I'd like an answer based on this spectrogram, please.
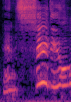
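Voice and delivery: very high loud cry; shrieking disbelief. Real, not acted. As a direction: shriek it in shock. Shrill disbelief. (grito incrédulo)

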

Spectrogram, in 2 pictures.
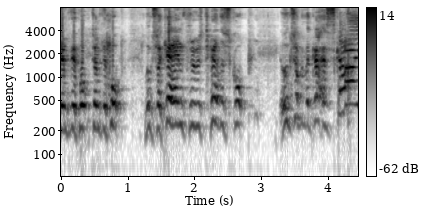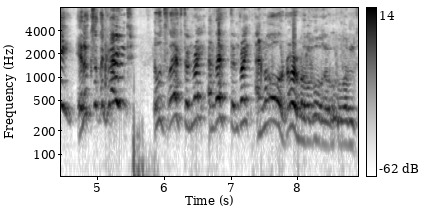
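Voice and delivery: high, excited storybook narration; reading to children. Acted. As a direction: build towards the big shout. Reads picture book aloud.

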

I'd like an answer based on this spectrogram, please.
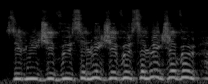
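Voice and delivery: high frantic panic, voice shooting up; panicked yelling. Real, not acted. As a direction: shout it in terror as the monster appears. Horror game, spotting a monster.

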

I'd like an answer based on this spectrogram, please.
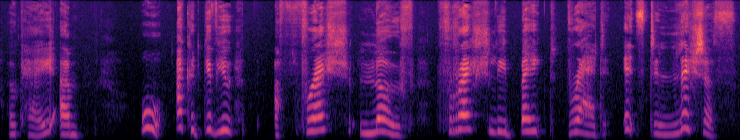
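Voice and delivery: anxious mother offering anything she has; eager Nan. Acted.

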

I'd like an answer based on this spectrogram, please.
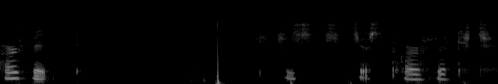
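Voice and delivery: whispered, deflated muttering; exasperated whisper. Real, not acted. Gamer fed up after mishaps, exasperated whisper. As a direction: drop to a slow, defeated whisper.

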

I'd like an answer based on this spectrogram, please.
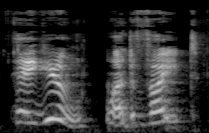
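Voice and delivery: loud high picking a fight; bully bug challenge; grouchy ladybug. A narrator's reading. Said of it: "the grouchy ladybug said".

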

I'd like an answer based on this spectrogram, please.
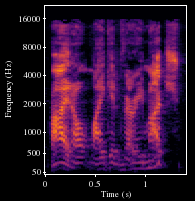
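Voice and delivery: low, emphatic grumble; like you mean it. Shown as a demonstration. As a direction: say it low, really meaning it. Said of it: "say it like you mean it".

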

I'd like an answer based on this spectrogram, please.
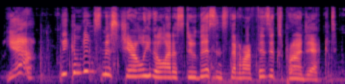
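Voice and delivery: very high filly voice, proud; proud Scootaloo. A narrator's reading. Scootaloo telling how they got out of physics, high and proud. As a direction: boast about the project. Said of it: "Scootaloo declared proudly".

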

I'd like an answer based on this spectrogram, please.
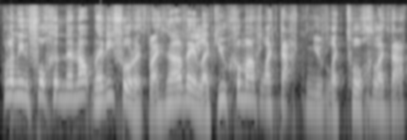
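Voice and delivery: high-pitched northern English accent veering into Scouse; put-on British accent. Shown as a demonstration. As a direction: show off a thick Scouse-like accent. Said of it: "Do you think you could have tricked them?".

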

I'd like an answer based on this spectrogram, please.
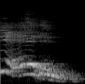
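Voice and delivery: big loud excited whoa. Shown as a demonstration. Teacher showing the drama an exclamation point adds. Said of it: "It adds that".

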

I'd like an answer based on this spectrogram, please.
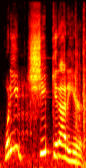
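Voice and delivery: high, odd voice at the sheep; mock squeaky question. Real, not acted. Player shooing a sheep from his base, high silly voice.

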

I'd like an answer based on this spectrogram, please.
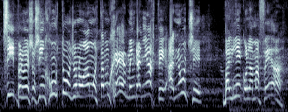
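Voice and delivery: high, wronged groom shouting; indignant protest. Acted. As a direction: plead and rage at the unfairness. Jacob protests the deception.

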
